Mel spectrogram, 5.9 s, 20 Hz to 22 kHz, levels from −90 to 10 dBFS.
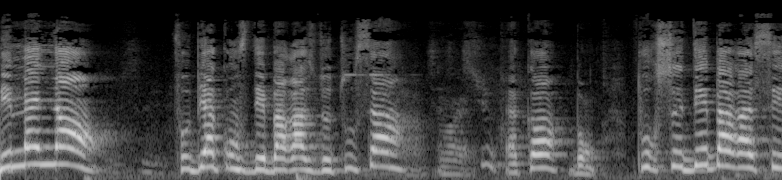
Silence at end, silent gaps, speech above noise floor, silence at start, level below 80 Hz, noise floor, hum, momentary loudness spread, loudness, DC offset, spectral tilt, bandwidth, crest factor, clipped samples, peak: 0 s; none; 29 dB; 0 s; -50 dBFS; -45 dBFS; none; 16 LU; -16 LUFS; under 0.1%; -3 dB/octave; 14.5 kHz; 16 dB; under 0.1%; 0 dBFS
